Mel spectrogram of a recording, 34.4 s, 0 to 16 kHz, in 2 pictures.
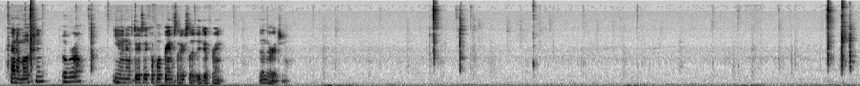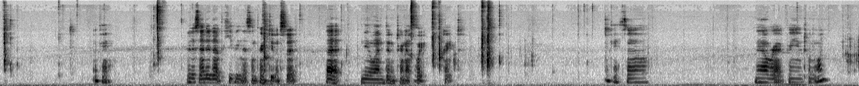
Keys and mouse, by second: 1.0 ctrl+click, 9.7 double click, 17.0 ctrl+z, 17.7 double click, 21.0 ctrl+click, 24.3 double click, 26.0 shift+F6, 27.0 shift+F5, 27.5 double click.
